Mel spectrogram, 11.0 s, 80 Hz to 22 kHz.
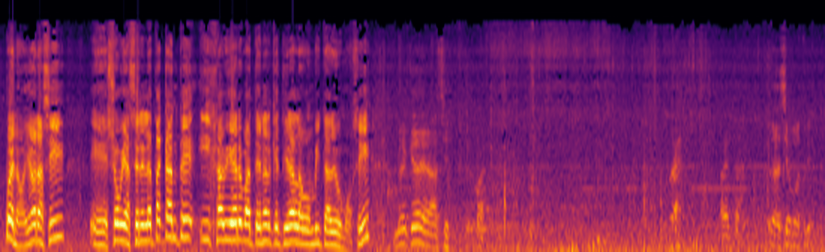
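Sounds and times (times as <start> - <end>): scuffing on gritty dirt path: 6.3 - 9.7.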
